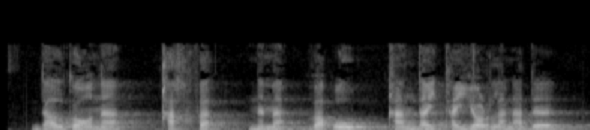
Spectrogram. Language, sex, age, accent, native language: Uzbek, male, 18-24, Andijon, Uzbek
